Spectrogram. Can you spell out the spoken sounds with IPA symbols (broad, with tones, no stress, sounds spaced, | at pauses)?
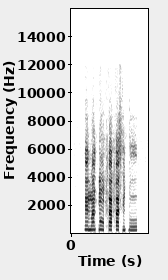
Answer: ɛ̃˦ b ã˦ k͡p ɔ̃˦˨ f a˧ f a˧ s ĩ˨ k͡p o˧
